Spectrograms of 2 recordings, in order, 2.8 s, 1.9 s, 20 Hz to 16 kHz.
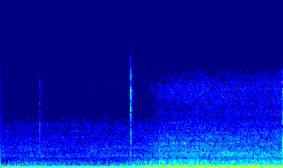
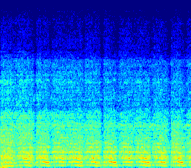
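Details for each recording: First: B20 engine in wife's car, first start after distributor set 180 degrees correctly: starter churns briefly, engine catches and builds to a steady even run with no misses or knocks; starts normally. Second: Car with a B20 B-series engine, spark tester on the distributor: starter turns the engine over at a steady chug, about four times a second, without catching; no spark, distributor to be swapped.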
